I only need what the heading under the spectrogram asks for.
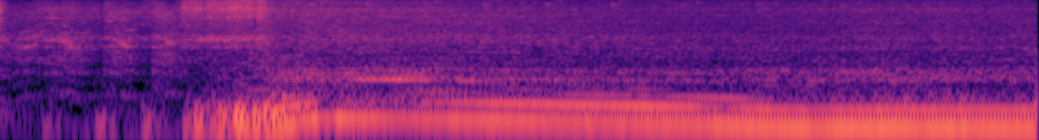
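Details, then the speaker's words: Ford Focus ST five-cylinder with earlier misfire problems, started before a planned coil check. It catches within a second, flares, then settles into a smooth, even idle with no miss. The owner wonders whether water in a plug has dried out. "That That don't sound bad. That don't sound like she's misfiring. That sounds like she's meant to."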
